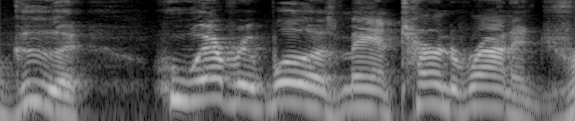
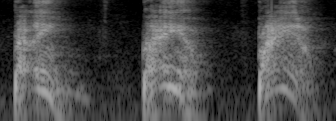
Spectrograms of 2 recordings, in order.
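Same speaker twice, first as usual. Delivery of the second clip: punch noises; 10 semitones higher, slower than usual. Retold or imitated. Hits imitated.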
